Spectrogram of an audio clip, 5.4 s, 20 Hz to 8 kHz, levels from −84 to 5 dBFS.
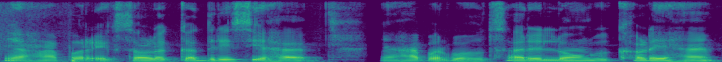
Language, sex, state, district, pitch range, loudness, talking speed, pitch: Hindi, male, Jharkhand, Palamu, 120-130 Hz, -17 LUFS, 155 wpm, 125 Hz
